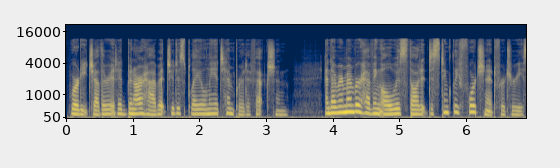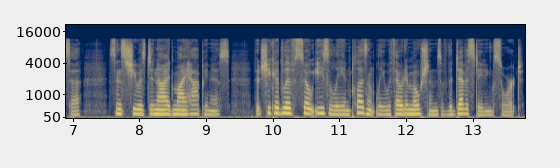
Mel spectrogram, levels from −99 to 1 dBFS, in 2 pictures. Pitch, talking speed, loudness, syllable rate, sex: 195 Hz, 195 wpm, -18 LUFS, 6.5 syllables/s, female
